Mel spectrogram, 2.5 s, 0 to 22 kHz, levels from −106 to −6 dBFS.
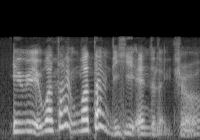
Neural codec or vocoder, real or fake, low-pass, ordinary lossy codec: vocoder, 24 kHz, 100 mel bands, Vocos; fake; 7.2 kHz; none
